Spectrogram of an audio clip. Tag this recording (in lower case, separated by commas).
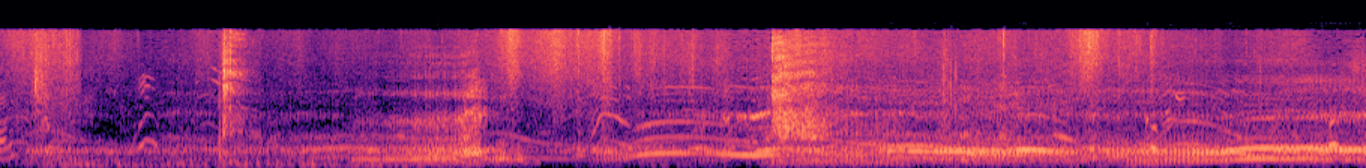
cheetah chirrup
